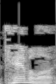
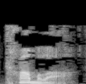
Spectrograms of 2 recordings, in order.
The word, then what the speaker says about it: Kamala: He kept calling her Kamala instead of Kamala.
